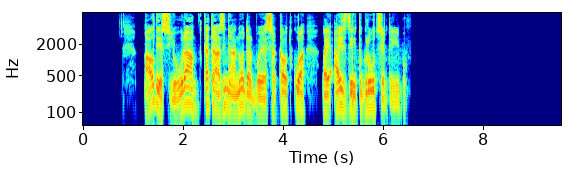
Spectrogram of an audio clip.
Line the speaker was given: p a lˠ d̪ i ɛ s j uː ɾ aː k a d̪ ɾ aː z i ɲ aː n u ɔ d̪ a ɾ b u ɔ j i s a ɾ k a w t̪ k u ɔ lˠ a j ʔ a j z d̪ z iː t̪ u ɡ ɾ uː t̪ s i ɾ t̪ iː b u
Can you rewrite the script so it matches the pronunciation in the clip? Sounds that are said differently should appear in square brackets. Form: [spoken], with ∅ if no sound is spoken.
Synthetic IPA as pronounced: p a lˠ d̪ i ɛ s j uː ɾ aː k a [t̪] ɾ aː z i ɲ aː n u ɔ d̪ a ɾ b u ɔ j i s a ɾ k a w t̪ k u ɔ lˠ a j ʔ a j z d̪ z iː t̪ u ɡ ɾ uː t̪ s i ɾ [d̪] iː b u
